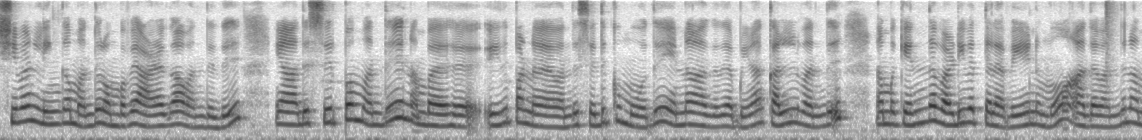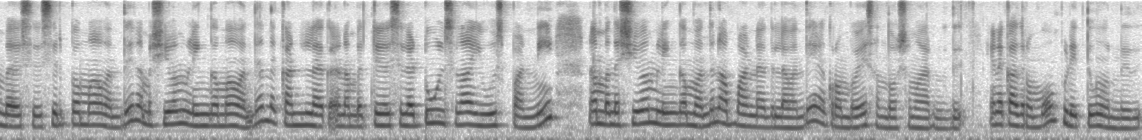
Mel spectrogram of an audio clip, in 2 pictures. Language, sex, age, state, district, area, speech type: Tamil, female, 18-30, Tamil Nadu, Viluppuram, rural, spontaneous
